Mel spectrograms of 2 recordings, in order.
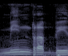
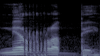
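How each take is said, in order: First: The n is sounded clearly before r. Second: The n merges into the following r. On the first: The speaker calls it wrong. "മിൻ റബ്ബി എന്ന് ഓതാൻ പാടില്ല" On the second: The speaker calls it right. "മി എന്ന് കഴിഞ്ഞ പിന്നെ റാമക്കാണ് ചാടേണ്ടത്"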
